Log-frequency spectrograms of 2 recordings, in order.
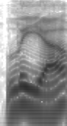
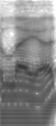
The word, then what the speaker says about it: Leah: He's tricked him, and he swapped out his eldest daughter, Leah or Leah, depending on your preferred pronunciation, and that's who he marries.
